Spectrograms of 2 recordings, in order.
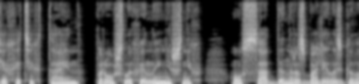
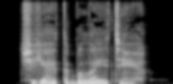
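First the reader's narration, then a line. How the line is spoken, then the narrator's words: Hoarse voice. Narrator (Russian): охрипшим голосом спросила Маргарет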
